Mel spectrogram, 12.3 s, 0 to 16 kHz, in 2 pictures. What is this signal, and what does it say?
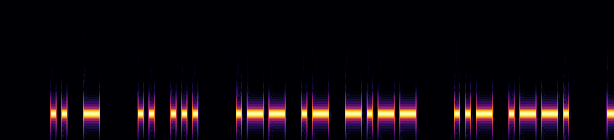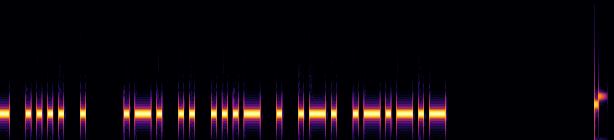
Morse code, heard as a keyed tone, about 22 wpm, 700 Hz. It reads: IT IS WAY UP THE RIVER.
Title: Sentences from Top 1000 Words - Review Part 1 - 22wpm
